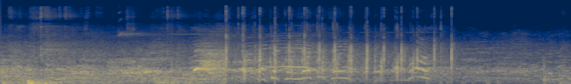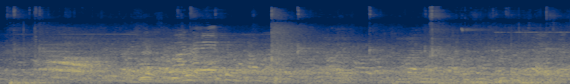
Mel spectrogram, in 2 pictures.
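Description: Foil blades clashing in a rapid run of sharp metallic clicks lasting about four seconds, beginning about three seconds in, with thuds of the fencers' feet on a wooden gym floor and voices of the crowd around them.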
